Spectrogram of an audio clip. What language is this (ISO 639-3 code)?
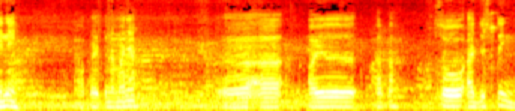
ind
